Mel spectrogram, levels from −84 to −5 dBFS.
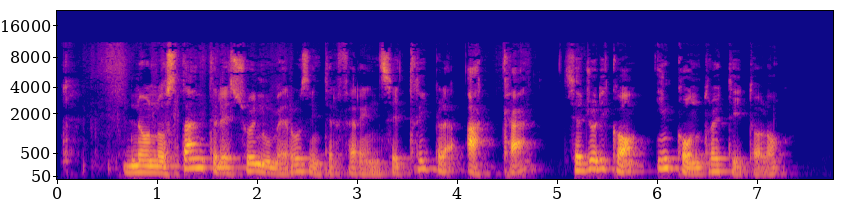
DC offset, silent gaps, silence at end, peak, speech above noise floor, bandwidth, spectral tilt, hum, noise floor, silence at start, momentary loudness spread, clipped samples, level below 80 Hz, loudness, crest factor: under 0.1%; none; 0.5 s; -2 dBFS; 21 dB; 11.5 kHz; -4.5 dB/octave; none; -45 dBFS; 0.05 s; 12 LU; under 0.1%; -50 dBFS; -25 LUFS; 22 dB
